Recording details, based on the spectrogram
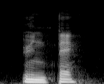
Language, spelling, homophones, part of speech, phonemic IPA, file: French, paix, paie / paient / paies / pais / paît / pet / pets, noun, /pɛ/, Fr-paix.ogg
- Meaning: peace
